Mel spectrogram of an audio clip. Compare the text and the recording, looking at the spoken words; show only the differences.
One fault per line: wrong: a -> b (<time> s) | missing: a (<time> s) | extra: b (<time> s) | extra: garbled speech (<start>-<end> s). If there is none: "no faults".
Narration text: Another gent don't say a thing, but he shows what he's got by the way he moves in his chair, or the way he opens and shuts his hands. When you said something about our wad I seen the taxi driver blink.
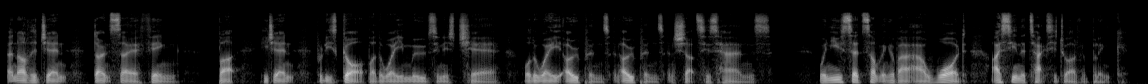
wrong: shows -> gent (2.6 s)
extra: opens and (6.2 s)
